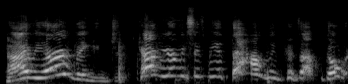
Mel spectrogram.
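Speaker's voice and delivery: very high squealy mock voice, laughing; mock giddy girl. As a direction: squeal it like a starstruck fan. Mocking the streamer's excitement.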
